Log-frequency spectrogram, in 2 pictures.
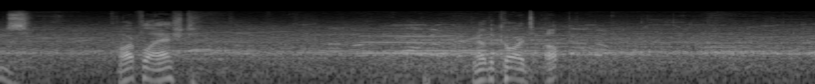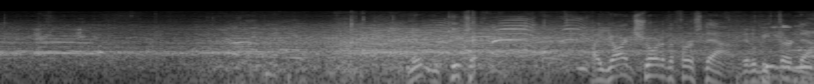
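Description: A large stadium crowd cheers and roars, growing louder toward the end.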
